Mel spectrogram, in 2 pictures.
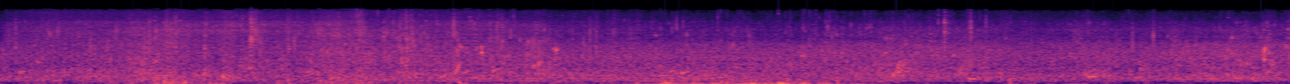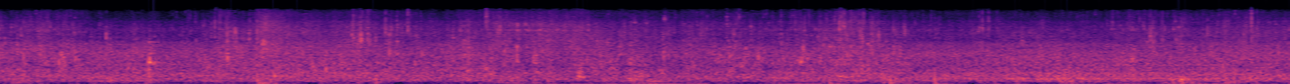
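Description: Sea water lapping and sloshing among concrete tetrapods: a steady wash with many small splashes. Wind buffets the microphone with low rumbles about a second in and again around the fifth second.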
